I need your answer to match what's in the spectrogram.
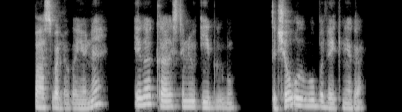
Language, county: Lithuanian, Telšiai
